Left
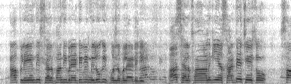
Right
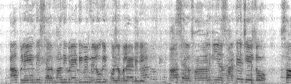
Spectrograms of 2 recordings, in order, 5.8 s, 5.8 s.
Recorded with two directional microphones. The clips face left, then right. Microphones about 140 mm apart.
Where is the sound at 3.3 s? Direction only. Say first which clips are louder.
Left 8 dB; 75° left (ahead or behind).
